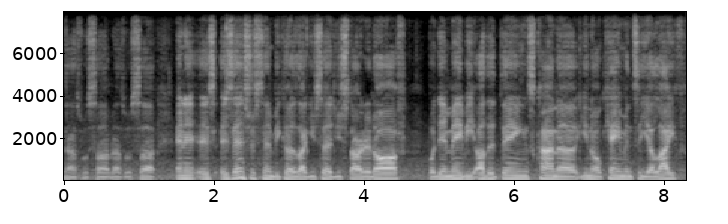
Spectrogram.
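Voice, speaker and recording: A man talks at a moderate pace. His medium pitch keeps a fairly even intonation. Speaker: podcast host. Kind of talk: interview. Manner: loud.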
